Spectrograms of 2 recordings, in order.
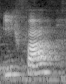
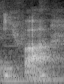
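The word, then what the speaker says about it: Aoife: And then another one that's really stood out to me is the IFA, or A-O-I-F-E, I think it's pronounced IFA.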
